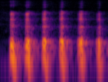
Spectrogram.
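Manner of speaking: short rapid chuckle; high, quick burst of laughter. Real, not acted. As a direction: laugh to yourself briefly. Laughs after his own remark.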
